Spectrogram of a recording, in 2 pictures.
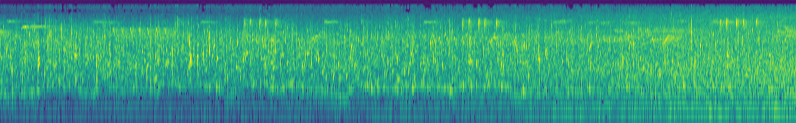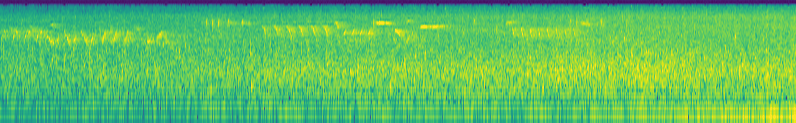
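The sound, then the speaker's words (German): Steady rushing of river water, a dense continuous wash of splashing and gurgling that swells slightly louder toward the end, with no voices present. “Also, wenn wir jetzt an dieser Stelle uns mal alles andere wegdenken würden und unseren Fokus nur noch auf diesen Fluss hier setzen oder auf diesen Wald da hinten.”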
